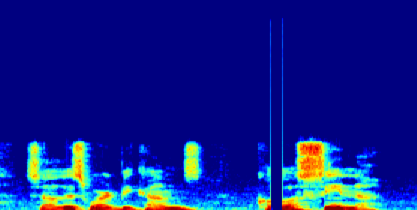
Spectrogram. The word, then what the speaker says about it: cocina: k sound and then the C before the I we give it the S sound so this word becomes cosina cosina Cuba Carro Cocina the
